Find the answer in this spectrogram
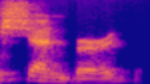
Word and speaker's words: Shenberg: it's still tripping my tongue here um shenberg um um It's s h e n is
